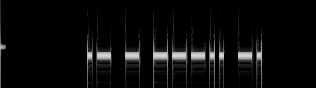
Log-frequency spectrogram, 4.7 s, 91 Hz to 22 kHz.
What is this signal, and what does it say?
Morse code, heard as a keyed tone, about 17 wpm, 700 Hz. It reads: AT8N
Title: Common Cut Numbers - 4-Digit 17wpm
